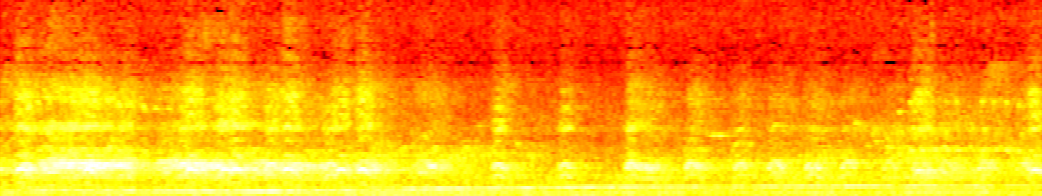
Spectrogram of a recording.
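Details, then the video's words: Crows in a forest mobbing a great horned owl, calling noisily and flying close to it; rapid, harsh caws repeat about four times a second in a continuous racket, over a steady low hum. "A great horned owl mobbed by crows"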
